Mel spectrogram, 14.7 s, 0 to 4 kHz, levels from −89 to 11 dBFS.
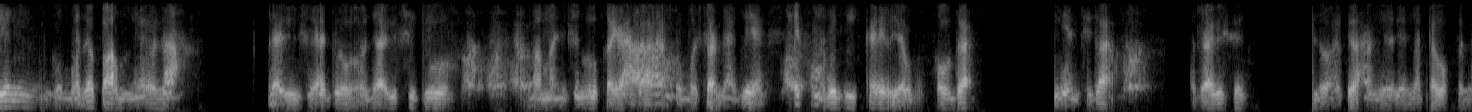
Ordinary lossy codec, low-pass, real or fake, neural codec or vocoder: none; 3.6 kHz; fake; codec, 24 kHz, 1.5 kbps, HILCodec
